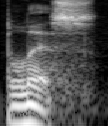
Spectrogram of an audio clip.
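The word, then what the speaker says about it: Bleass: So Jordan Rudess has a bunch of apps out through Wisdom Music, and before he made a deal with Bliss, they're spelled like Bliss, B-L-E-A-S-S, with the new version of this.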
